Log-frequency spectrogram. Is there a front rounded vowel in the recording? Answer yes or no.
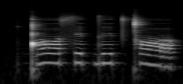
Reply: no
